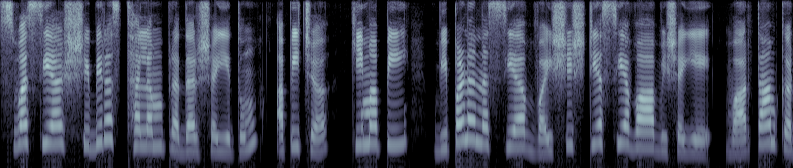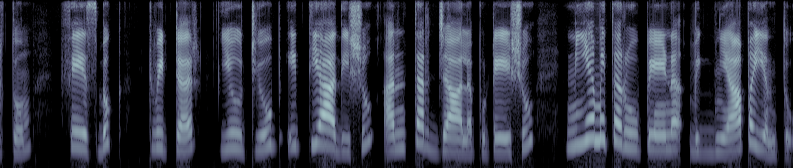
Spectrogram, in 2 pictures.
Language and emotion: Sanskrit, neutral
